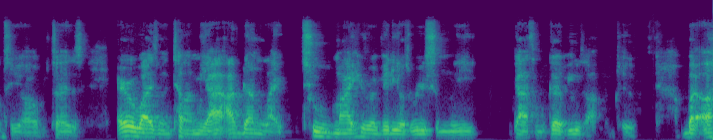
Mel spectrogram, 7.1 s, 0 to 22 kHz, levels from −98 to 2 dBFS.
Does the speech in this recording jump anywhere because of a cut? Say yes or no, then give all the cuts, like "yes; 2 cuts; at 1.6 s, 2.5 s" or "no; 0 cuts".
no; 0 cuts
